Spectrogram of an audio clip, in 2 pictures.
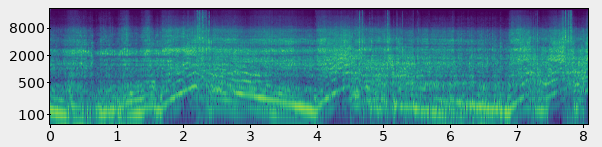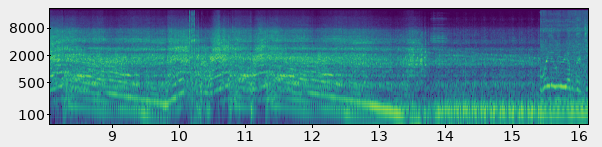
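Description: Custom de-stroked BMW M6 engine with a shorter billet crank and base tune, revved repeatedly toward an 8,000 RPM limit in loud, close rising and falling sweeps, several throttle blips in succession before settling to idle.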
